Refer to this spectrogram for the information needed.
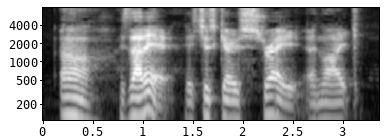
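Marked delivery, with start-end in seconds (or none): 0.2-1.3 play-acted disappointment, loud, slow, deflated, let-down. Imagining the driver's reaction once the vehicle just goes straight: imitating the disappointed jet ski driver. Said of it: "he goes straight and then he goes".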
